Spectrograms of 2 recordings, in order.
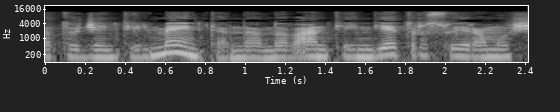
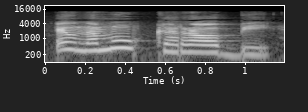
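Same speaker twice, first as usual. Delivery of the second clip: relieved, laughing; 6 semitones higher, 8 dB louder than usual. A narrator's reading. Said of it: "disse ridendo".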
